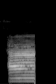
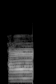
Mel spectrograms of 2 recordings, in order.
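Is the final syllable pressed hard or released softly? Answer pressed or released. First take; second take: pressed; pressed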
